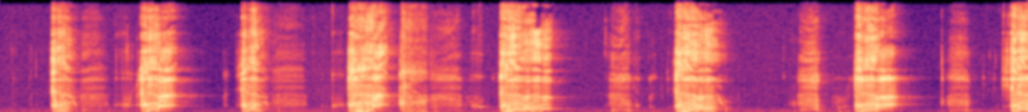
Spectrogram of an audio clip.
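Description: Repeated loud, harsh, barking coughs, about ten in ten seconds, with short pauses and wheezy breaths between; a barking cough.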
